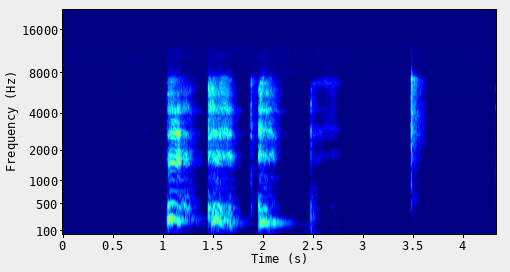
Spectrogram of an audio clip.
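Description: A woman clearing her throat in three short bursts, followed by a single sharp click about three and a half seconds in.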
